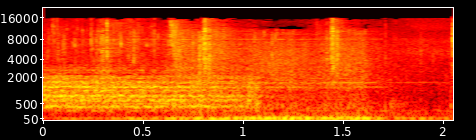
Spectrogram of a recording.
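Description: A shotgun is loaded with clicks of metal.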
